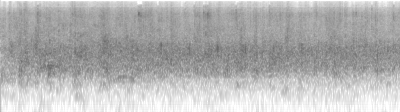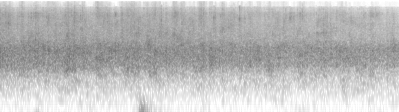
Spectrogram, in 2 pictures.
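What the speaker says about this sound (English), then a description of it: "So I think we should actually give a huge round of applause." Audience applause after a debate on health data, a dense, even wash of clapping from a room full of people, sustained and moderately loud for the whole stretch.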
